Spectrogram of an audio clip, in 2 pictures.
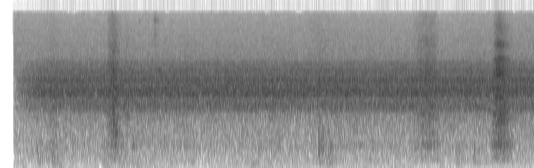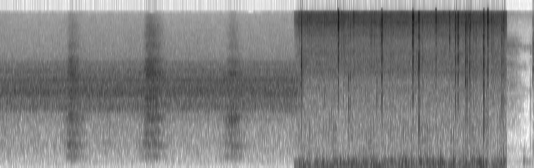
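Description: Fire crackling: a steady hiss with scattered sharp pops, then a much louder rush of flame for about a second and a half near the end that cuts off suddenly.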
